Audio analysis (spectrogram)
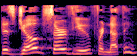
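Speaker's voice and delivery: heavily sarcastic. Retelling Satan's reply to the Lord in Job: imitating a sarcastic reply. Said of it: "his response was very sarcastic".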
